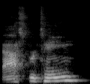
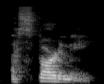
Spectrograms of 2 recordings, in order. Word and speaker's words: aspartame: this whole thing where I used to pron pronounce aspartame aspartame awesome don't ask me why I think it's because of Spanish sometimes like my mind will go there where you pronounce like the vowels like each vowel right like and so like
